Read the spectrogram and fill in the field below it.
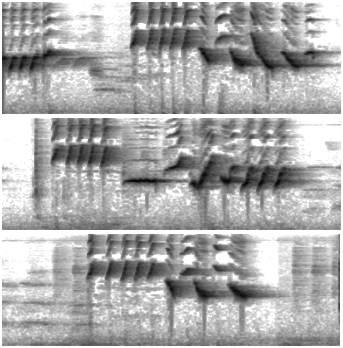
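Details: White-rumped shama singing to provoke rival birds: three separated phrases, each a rapid series of high ringing notes followed by tumbling downslurred whistles, with brief silent gaps between.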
